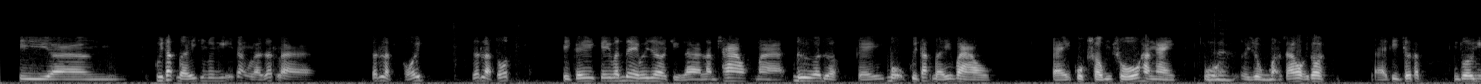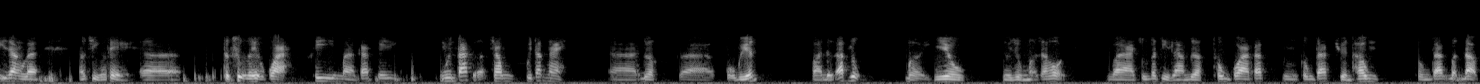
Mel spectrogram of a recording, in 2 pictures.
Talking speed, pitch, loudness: 230 wpm, 120 Hz, -25 LUFS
